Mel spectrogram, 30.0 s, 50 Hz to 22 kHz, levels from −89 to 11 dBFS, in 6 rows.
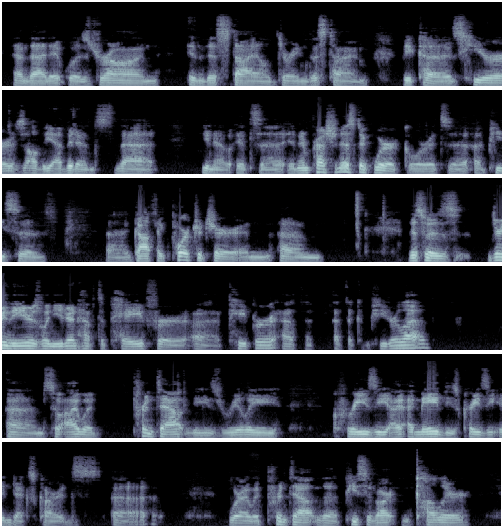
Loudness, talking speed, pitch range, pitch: -19 LUFS, 170 wpm, 100-120 Hz, 110 Hz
